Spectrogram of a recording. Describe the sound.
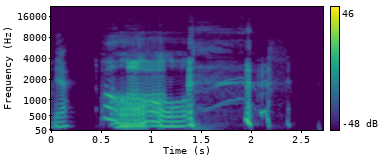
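A voice reading a story aloud imitates a donkey's bray, a loud, drawn-out groaning hee-haw lasting about a second with strained, wavering harmonics, bracketed by short vocal bursts before and after.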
